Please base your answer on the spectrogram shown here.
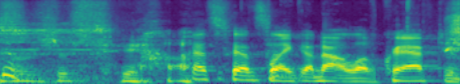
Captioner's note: chuckling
